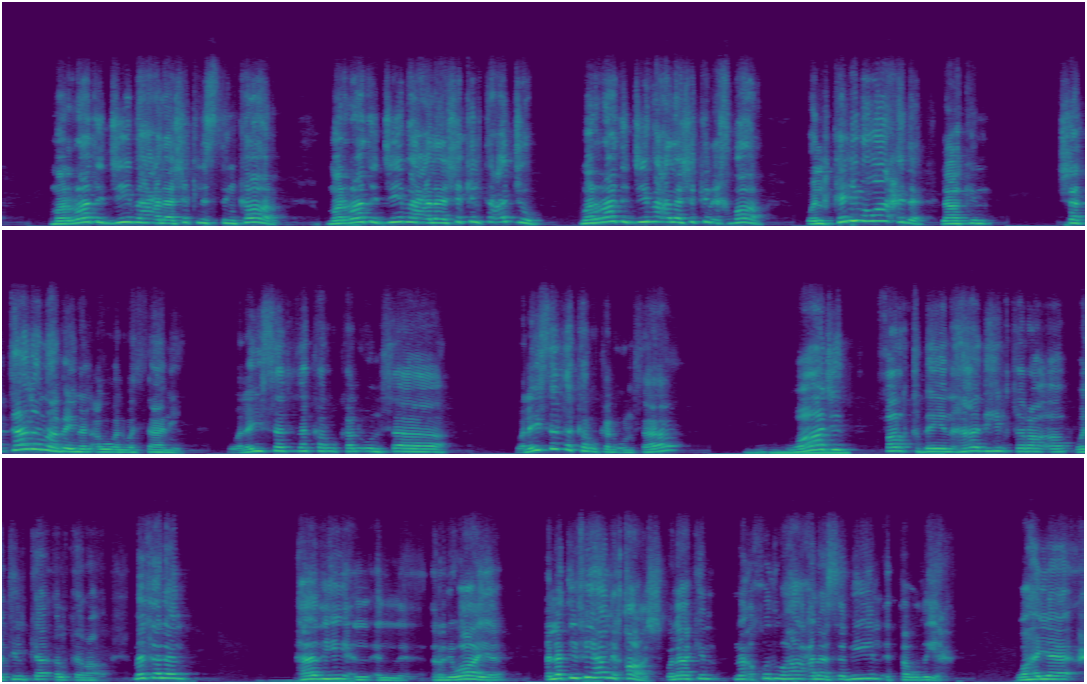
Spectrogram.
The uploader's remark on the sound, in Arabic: و يتم تسجيلها كل ليلة أربعاء على برنامج الزوم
